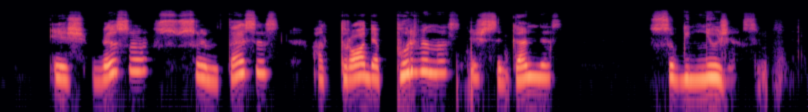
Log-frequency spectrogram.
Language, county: Lithuanian, Vilnius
